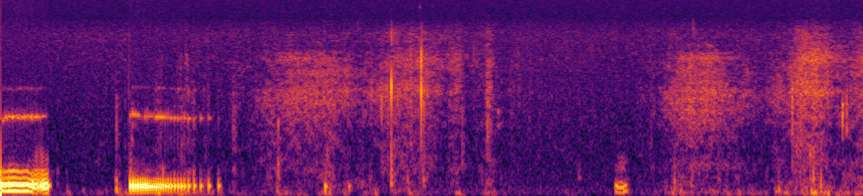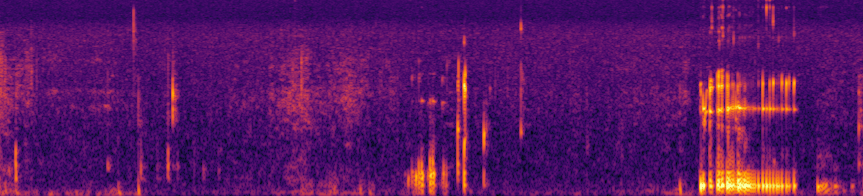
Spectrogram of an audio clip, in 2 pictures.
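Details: Loud gurgling, groaning belly rumbles in several bursts with quiet gaps, attributed to being half hungry and half gassy from eating too much; borborygmi.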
